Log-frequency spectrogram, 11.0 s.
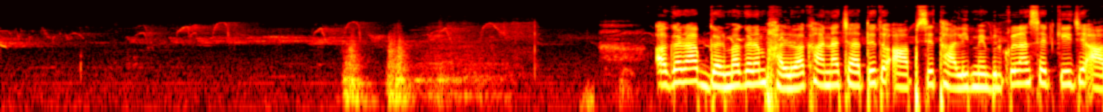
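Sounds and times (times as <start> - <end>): small birds chirping: 0.0 - 11.0
spatula scraping steel plate: 3.4 - 5.2.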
